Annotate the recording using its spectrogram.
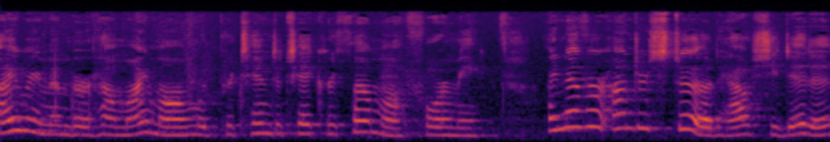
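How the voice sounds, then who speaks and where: At a moderate pace, a woman performs a put-on character voice with a high pitch. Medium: short film.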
